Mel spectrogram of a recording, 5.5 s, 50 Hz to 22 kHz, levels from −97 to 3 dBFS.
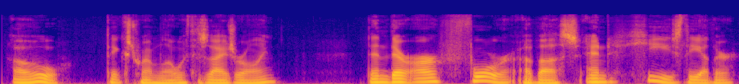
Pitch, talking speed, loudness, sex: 110 Hz, 185 wpm, -18 LUFS, male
